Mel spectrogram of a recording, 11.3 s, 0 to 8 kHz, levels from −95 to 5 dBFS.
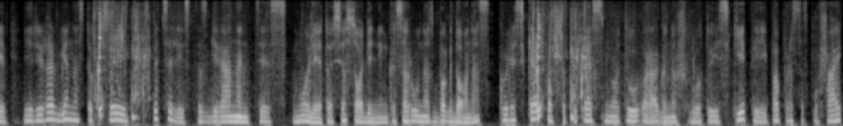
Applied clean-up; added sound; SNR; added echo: neural mask model RNNoise.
